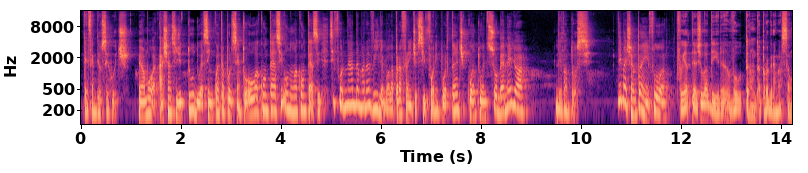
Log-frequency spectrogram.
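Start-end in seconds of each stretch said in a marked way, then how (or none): 1.1-8.9 high, bouncy and theatrical; breezy upbeat pep talk; lively high friend voice. Acted. Wagner voiced character, high lively. 10.7-11.8 lively high friend voice. Acted. Wagner voiced again.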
